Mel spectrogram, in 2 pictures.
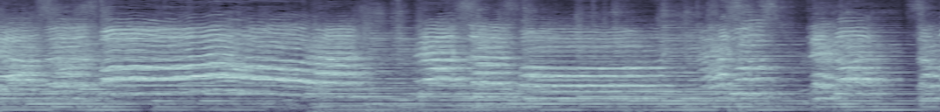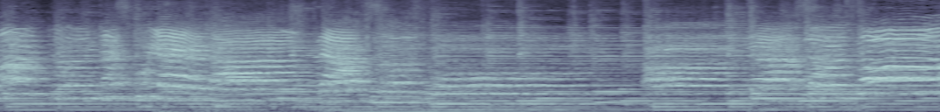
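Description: Children's choir singing a Romanian worship song in unison, with guitar and piano accompaniment holding steady chords beneath the voices.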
